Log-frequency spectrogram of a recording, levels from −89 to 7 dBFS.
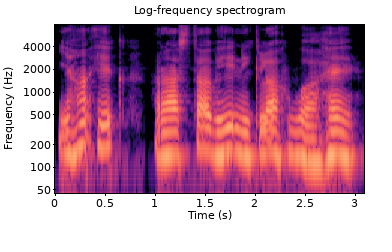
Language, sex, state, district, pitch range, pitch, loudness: Hindi, male, Jharkhand, Ranchi, 145-165 Hz, 150 Hz, -17 LUFS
